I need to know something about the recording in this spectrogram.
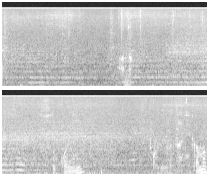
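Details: Honey bees visiting knotweed blossoms in a home garden in Thailand. A continuous low buzz runs under several swooping passes, where single bees fly close and their hum bends quickly down in pitch. A soft voice is faintly audible.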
